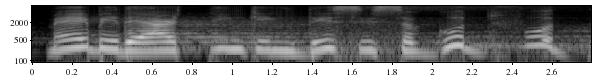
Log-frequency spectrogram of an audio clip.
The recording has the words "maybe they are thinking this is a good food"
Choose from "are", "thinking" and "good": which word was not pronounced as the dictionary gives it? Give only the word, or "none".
thinking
